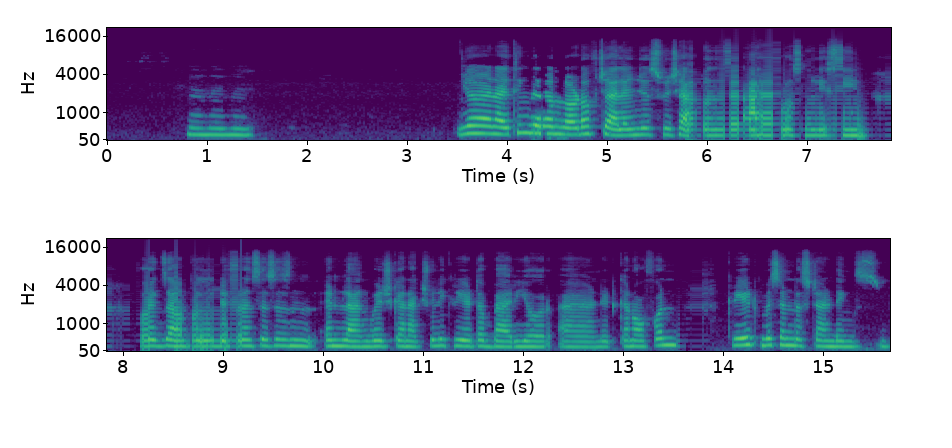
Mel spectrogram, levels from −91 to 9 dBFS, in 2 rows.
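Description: A speech clip with robotic sound from repeated short buffers in three places. The first runs from 5.80 to 8.25 s, just after "lot of challenges which". The second runs from 8.50 to 9.17 s, ending before "in in language can". The third runs from 13.53 to 13.86 s, after "barrier and it can". Each stretch turns the voice into a rigid metallic buzz at 200 Hz. That pitch fits a 5 ms slice being looped. The likely cause is audio arriving too slowly, so the player repeats its last buffer. In the first two stretches, roughly 70 percent of the sound is repeated. The third is entirely repeated.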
